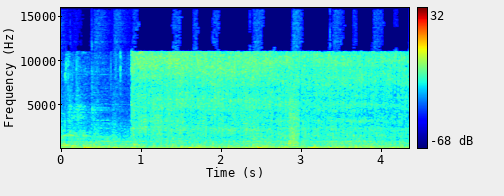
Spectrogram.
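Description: Grilled cheese sandwich halves frying in butter in a hot frying pan: a steady sizzle that starts suddenly about a second in.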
